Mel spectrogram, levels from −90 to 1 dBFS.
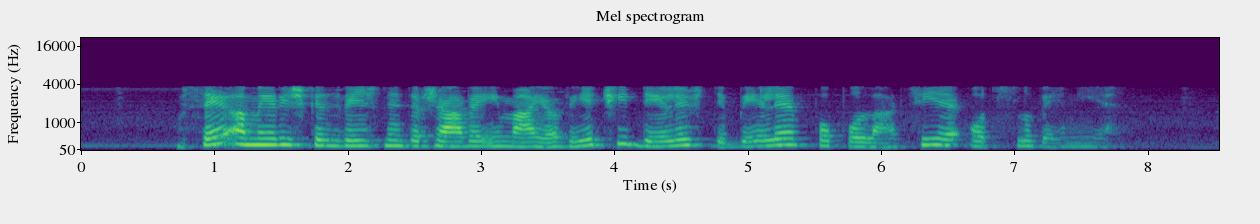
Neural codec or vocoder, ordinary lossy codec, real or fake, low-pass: none; none; real; 3.6 kHz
